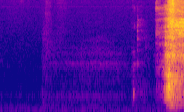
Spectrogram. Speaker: Oh, I'm going to sneeze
